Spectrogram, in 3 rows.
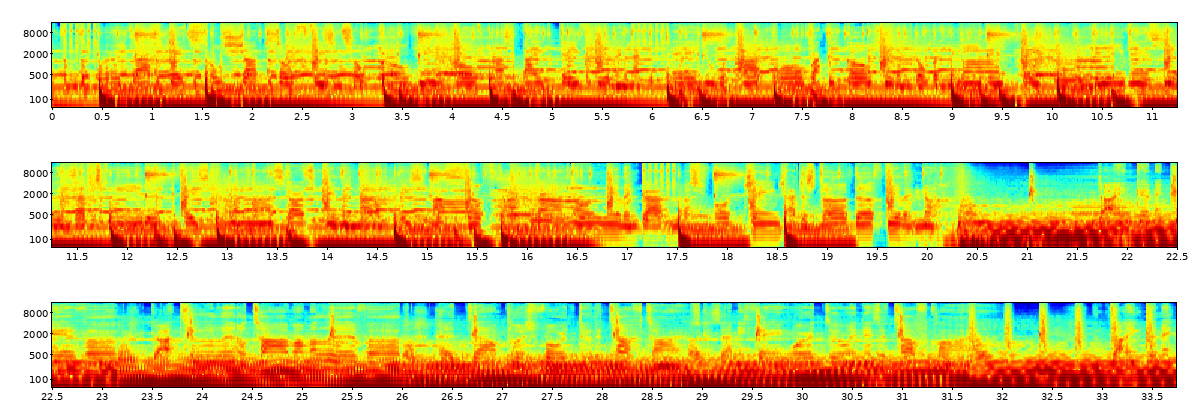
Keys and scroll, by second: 10.2 ctrl+g, 12.1 ctrl+r, 14.0 Delete, 18.3 c, 19.5 shift+Page_Up, 20.3 F2, 23.4 F3, 26.4 F2, 27.2 Escape, 28.7 ctrl+r, 29.9 ctrl+r, 31.0 c, 31.1 e, 32.6 c, 32.7 e, 33.1 Escape.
